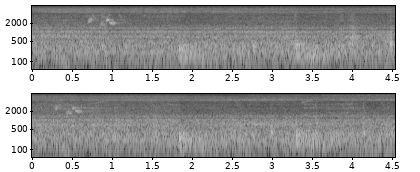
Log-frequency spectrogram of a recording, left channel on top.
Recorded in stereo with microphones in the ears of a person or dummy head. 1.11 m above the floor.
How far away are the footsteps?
About 2.5 m.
